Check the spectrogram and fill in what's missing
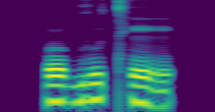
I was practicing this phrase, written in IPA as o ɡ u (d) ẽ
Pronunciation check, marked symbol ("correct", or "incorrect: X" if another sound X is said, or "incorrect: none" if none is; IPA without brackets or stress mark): incorrect: tʰ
